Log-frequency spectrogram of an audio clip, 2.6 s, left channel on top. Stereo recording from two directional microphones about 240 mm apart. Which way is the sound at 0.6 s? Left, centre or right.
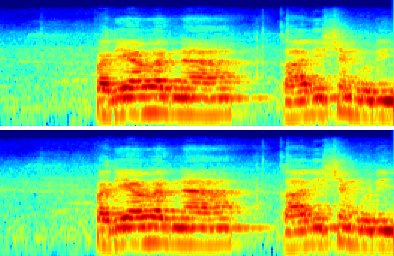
Centre.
